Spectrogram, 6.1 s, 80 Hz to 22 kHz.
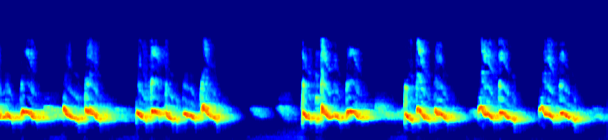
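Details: In warm humid weather on 20 March 2022, a Mata Puteh Raja white-eye sings openly with thin, high, rapid chirping phrases, pausing briefly once while a soft rustle is heard.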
